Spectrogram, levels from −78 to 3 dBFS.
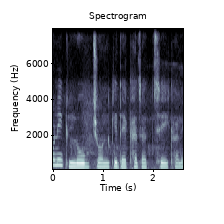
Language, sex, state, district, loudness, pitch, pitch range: Bengali, female, West Bengal, Cooch Behar, -14 LUFS, 215 Hz, 210-225 Hz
